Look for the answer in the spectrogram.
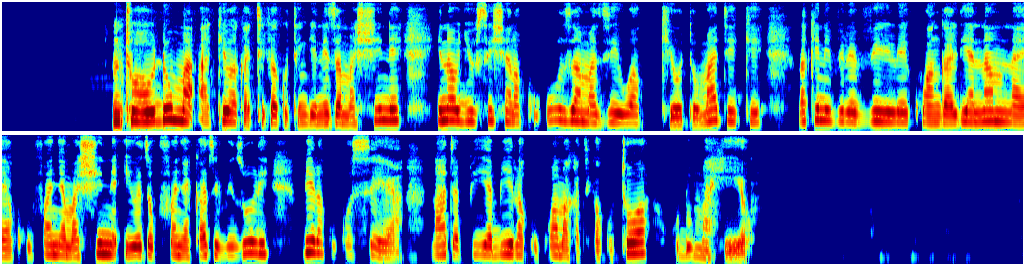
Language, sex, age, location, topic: Swahili, female, 36-49, Dar es Salaam, finance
